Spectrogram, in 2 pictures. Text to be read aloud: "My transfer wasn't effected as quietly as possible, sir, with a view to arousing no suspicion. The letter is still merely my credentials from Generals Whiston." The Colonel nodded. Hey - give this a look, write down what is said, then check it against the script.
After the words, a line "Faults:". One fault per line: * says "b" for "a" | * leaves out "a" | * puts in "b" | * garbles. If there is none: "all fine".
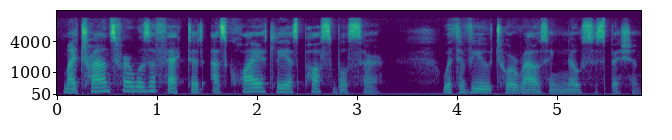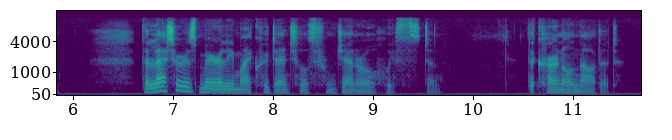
"My transfer was effected as quietly as possible, sir, with a view to arousing no suspicion. The letter is merely my credentials from General Whiston." The Colonel nodded.
Faults:
* says "was" for "wasn't"
* leaves out "still"
* says "General" for "Generals"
